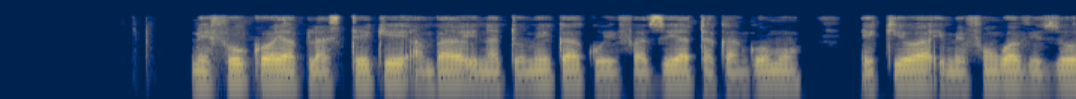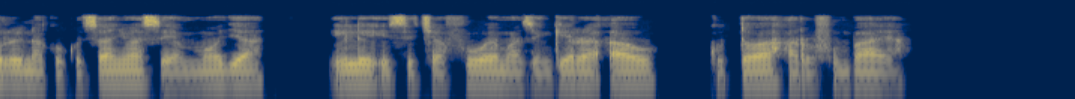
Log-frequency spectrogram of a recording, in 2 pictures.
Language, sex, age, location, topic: Swahili, male, 25-35, Dar es Salaam, government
